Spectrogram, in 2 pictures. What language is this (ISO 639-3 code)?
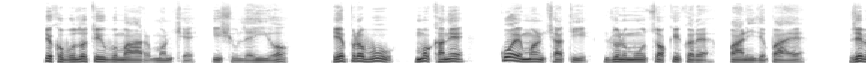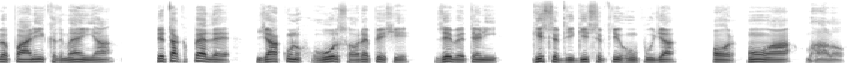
kfx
